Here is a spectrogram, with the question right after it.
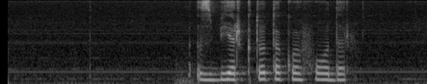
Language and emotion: Russian, neutral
